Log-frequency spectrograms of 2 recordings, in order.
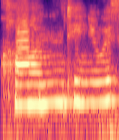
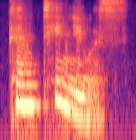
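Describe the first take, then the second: First: The first vowel is said fully and clearly. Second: The first vowel is weak and reduced. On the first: The speaker calls it wrong. "it's not continuous" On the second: The speaker calls it right. "the O in con is de-stressed"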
